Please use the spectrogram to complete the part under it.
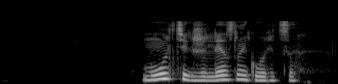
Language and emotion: Russian, neutral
